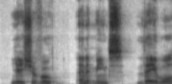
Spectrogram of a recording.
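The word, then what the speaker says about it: יֵשְׁבוּ: And finally, a Shewa following a tzarei, which is a long vowel, thus it is a vocal Shewa, leading to the pronunciation of yeshavu, and it means they will sit or they will dwell.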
